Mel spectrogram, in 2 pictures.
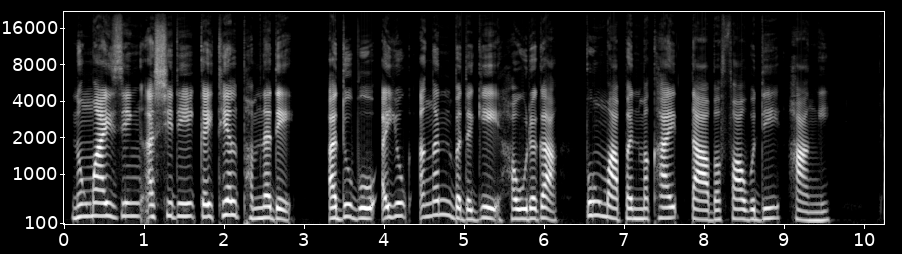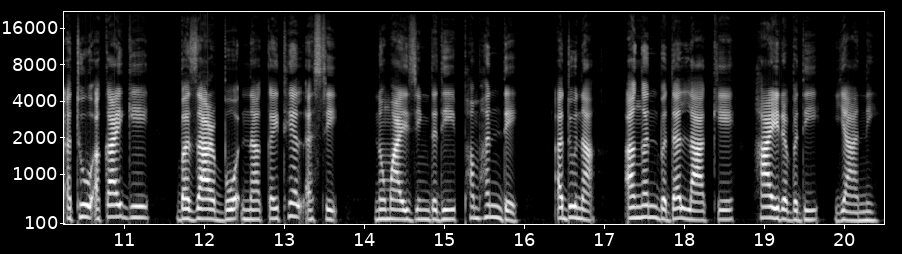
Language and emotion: Manipuri, neutral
